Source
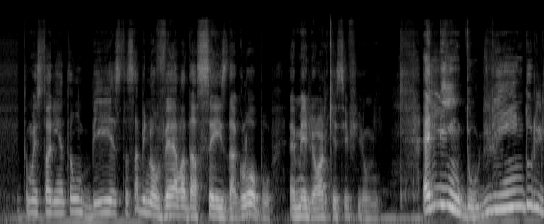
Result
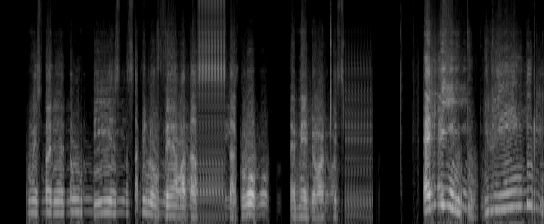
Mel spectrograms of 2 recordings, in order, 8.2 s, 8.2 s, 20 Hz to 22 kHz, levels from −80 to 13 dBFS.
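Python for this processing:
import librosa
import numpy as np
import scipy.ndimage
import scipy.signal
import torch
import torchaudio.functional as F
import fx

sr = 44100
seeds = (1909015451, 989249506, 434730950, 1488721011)

p1 = fx.highpass(x, sr, hz=510.0, slope=6)
p2 = fx.high_shelf(p1, sr, hz=6600.0, db=2.5)
p3 = p2 + 0.48 * np.pad(p2, (int(6.2 * sr / 1000.0), 0))[:len(p2)]
p4 = fx.level_steps(p3, sr, step_db=10)
p5 = p3 + (p4 * librosa.db_to_amplitude(-2.5))
p6 = np.sign(p5) * np.maximum(np.abs(p5) - 10.0 ** (-28.5 / 20.0), 0.0)
p7 = p6 + fx.echo_single(p6, sr, ms=196, db=-15.0, dry=0)
y = fx.buffer_glitch(p7, sr, at_s=(2.96, 5.18), block=2048, repeats=8)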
